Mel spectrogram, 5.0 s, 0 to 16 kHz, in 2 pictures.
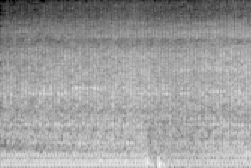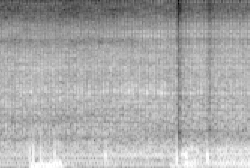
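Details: BMW N47 20d 177 PS diesel at idle, May 2020, about 30,000 km after a January 2019 timing chain replacement, same phone as before: steady even clatter, no rattle or scraping from the front; chain drive sounds healthy.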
